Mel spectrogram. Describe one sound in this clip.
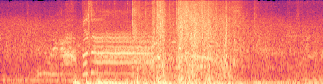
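A rifle fires loud shots at close range.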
